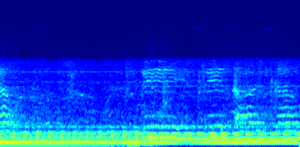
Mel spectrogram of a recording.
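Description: Live band performance: a singer's voice over steady held low chords, with sung phrases coming in more clearly about halfway through.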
